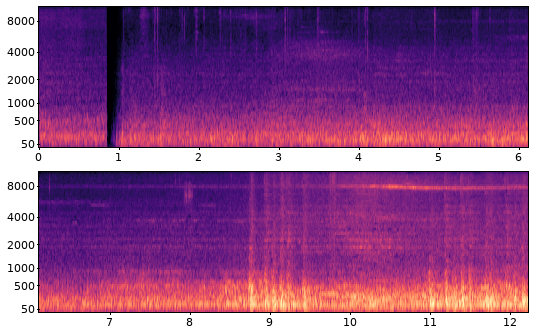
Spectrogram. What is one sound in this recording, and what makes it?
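A second train approaches and rolls past close by, growing steadily louder.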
